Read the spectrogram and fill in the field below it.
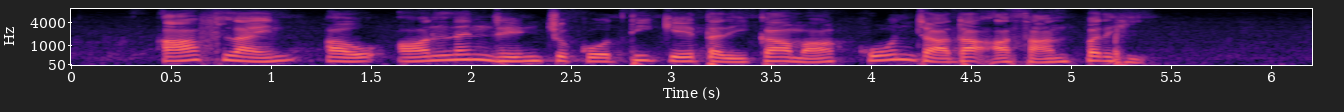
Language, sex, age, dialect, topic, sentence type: Chhattisgarhi, male, 18-24, Central, banking, question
